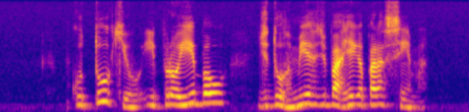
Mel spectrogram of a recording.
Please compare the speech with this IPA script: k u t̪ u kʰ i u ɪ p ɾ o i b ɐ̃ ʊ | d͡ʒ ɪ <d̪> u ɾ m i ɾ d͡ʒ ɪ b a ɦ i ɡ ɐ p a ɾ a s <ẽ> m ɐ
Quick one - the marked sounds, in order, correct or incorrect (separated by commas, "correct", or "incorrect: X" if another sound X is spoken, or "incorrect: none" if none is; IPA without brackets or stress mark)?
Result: correct, incorrect: ĩ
